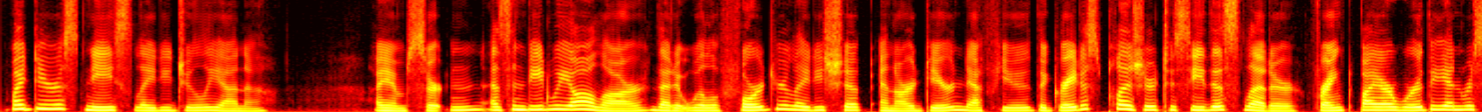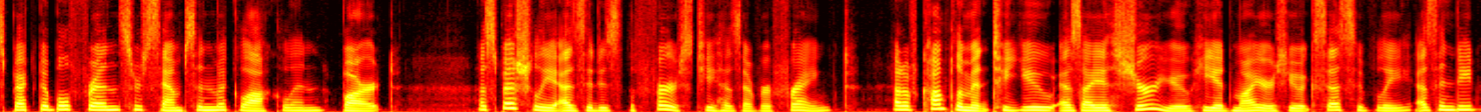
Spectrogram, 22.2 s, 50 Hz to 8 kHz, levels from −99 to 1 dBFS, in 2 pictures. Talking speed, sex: 185 wpm, female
